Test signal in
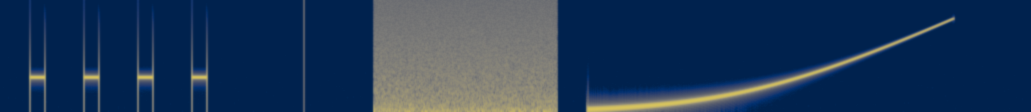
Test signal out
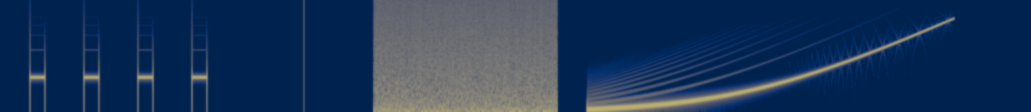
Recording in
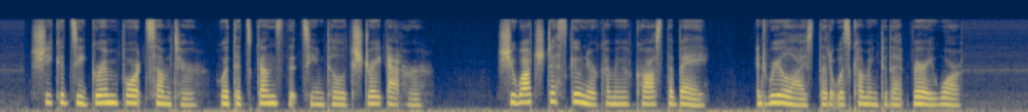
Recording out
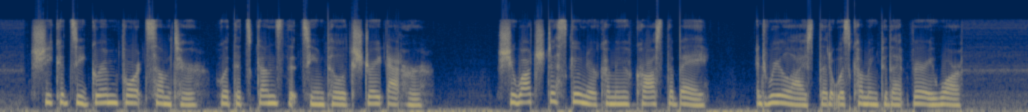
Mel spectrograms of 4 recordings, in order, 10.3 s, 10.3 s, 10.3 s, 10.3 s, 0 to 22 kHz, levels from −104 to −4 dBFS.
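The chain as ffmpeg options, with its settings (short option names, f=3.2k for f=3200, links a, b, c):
-af "acompressor=threshold=-26dB:ratio=10:attack=0.1:release=66:knee=6:detection=peak,volume=-3dB"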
